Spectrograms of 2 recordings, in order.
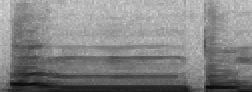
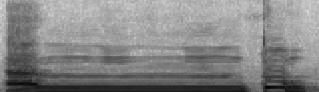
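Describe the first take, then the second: First: The nasal sound is held for a while. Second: The same.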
